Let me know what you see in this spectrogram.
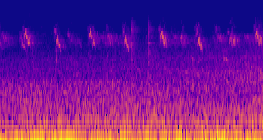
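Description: Small birds chirping, short falling chirps about twice a second, over a steady low outdoor rumble.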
